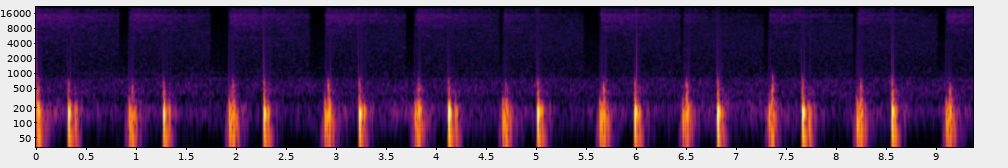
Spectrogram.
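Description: Clear, regular two-part heartbeat, about 67 beats a minute, on a quiet background; normal heart sounds at rest.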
